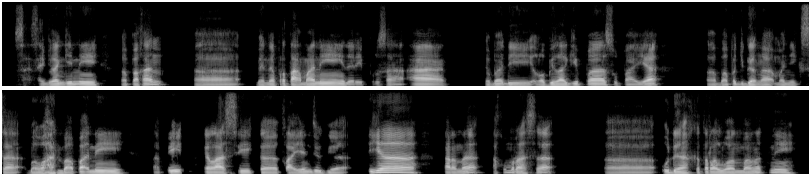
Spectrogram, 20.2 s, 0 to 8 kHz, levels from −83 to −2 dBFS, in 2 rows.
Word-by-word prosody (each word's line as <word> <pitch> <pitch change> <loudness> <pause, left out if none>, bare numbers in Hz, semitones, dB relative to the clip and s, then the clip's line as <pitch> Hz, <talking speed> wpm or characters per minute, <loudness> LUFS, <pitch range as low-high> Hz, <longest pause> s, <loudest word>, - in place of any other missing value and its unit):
S - - -14
saya 95 -1 -10
bilang 120 +4 +1
gini, 135 -1 +3 0.3
"Bapak 100 +3 -2
kan, 150 +3 +4 0.5
eee, 100 -2 -3 0.3
benteng 110 +1 -4
yang - - -27
pertama 110 -1 +2
nih 130 -2 +3
dari 105 -1 -4
perusahaan, 105 +1 -1 0.5
coba 110 +4 -3
di 105 -1 -2
lobi 105 +3 -2
lagi, 120 +4 +2
Pak 140 0 +4
supaya, 115 0 -1 0.6
eee, 100 -1 -8
Bapak 100 +7 -4
juga 115 -3 +1
enggak 100 0 -2
menyiksa 100 +1 -3 0.2
bawahan 105 +2 0
Bapak 110 +5 +2
nih, 125 -3 +3 0.3
tapi 130 +8 0 0.2
relasi 110 0 +2
ke 105 -1 +1
klien 110 +6 0
juga" 110 -5 -3 0.3
iya, 170 +4 +7 0.8
karena 110 +4 +1 0.3
aku - - -14
merasa, 145 +2 0 0.7
eee, 100 -1 -5 0.2
udah 125 -2 +3
keterlaluan 115 -3 +1
banget 135 +6 0
nih. 140 -6 -1
110 Hz, 120 wpm, -24 LUFS, 105-130 Hz, 0.8 s, iya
